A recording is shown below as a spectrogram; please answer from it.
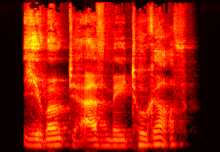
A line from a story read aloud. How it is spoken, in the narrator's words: he muttered hoarsely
